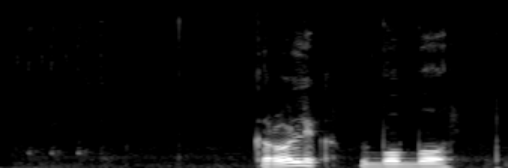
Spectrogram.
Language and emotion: Russian, neutral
